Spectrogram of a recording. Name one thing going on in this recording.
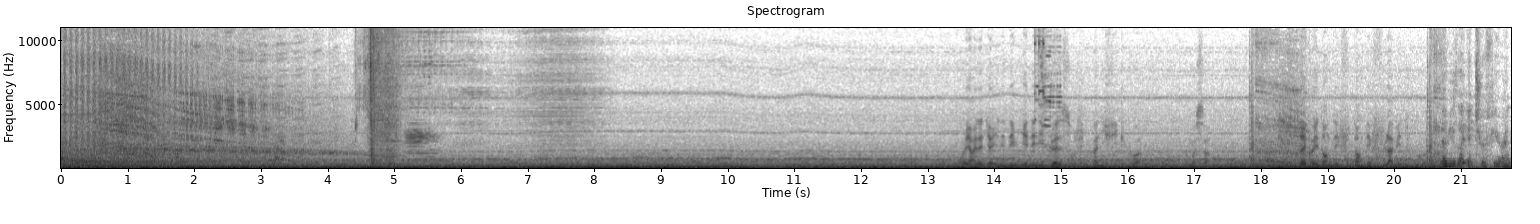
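A spaceship engine hums with a deep, steady rumble.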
